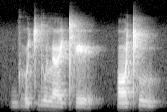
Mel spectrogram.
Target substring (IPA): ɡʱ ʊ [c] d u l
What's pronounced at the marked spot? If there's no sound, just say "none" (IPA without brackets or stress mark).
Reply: c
